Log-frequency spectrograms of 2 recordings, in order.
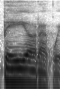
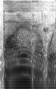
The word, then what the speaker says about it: Bayer: 영어로는 베이어라고 있고 독일어로는 바이어라고 읽는 것 같아요. 그러니까 베이어 바이어 뭐든 상관없어요.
